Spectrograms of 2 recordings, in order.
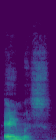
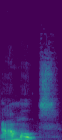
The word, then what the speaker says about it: Amos: burden to strength so my son is not really Amos right or Amos as everybody calls him Amos right his name is really amot with a s sopi which is name means strength or strong amot not Amos it's not it's not Amos it's not Amos but is amot amot so there's a different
